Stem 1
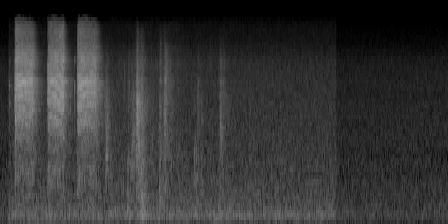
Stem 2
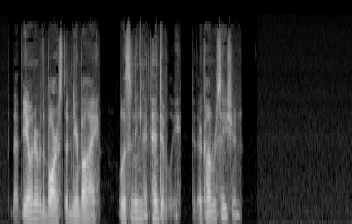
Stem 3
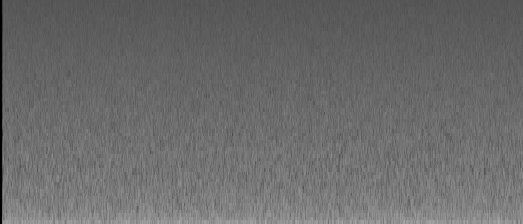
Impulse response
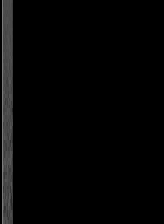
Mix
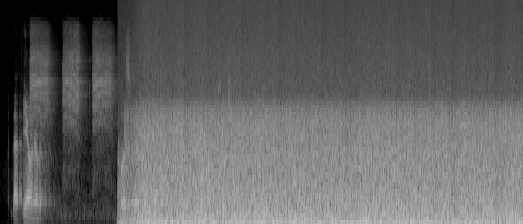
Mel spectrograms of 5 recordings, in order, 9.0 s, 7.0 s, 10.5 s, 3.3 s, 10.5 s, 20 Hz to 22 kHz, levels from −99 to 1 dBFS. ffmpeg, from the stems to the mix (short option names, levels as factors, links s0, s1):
-filter_complex "[0:a]adelay=300,volume=0.211,asplit=2[s0][s1];[s1]volume=0.531[s2];[1:a]equalizer=f=250:t=o:w=1:g=-5,equalizer=f=500:t=o:w=1:g=5,equalizer=f=1000:t=o:w=1:g=9,equalizer=f=2000:t=o:w=1:g=-4,equalizer=f=4000:t=o:w=1:g=-5,equalizer=f=8000:t=o:w=1:g=-9,dynaudnorm=f=110:g=3:m=5.01,volume=0.1,asplit=3[s3][s4][s5];[s3]atrim=end=0.82,asetpts=PTS-STARTPTS,afade=t=out:st=0.816:d=0.004:c=hsin[s6];[s4]atrim=start=0.82:end=2.02,asetpts=PTS-STARTPTS,volume=0[s7];[s5]atrim=start=2.02,asetpts=PTS-STARTPTS,afade=t=in:d=0.004:c=hsin[s8];[s6][s7][s8]concat=n=3:v=0:a=1,asplit=2[s9][s10];[s10]volume=0.224[s11];[2:a]afwtdn=0.00891,dynaudnorm=f=330:g=3:m=3.76,adelay=2300,volume=1.12[s12];[3:a]atrim=start_sample=2205[s13];[s2][s13]afir=irnorm=-1:irlink=0[s14];[s11]aecho=0:1:93|186|279|372|465|558:1|0.45|0.202|0.0911|0.041|0.0185[s15];[s0][s9][s12][s14][s15]amix=inputs=5:normalize=0,alimiter=limit=0.168:level=0:latency=1:release=428"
